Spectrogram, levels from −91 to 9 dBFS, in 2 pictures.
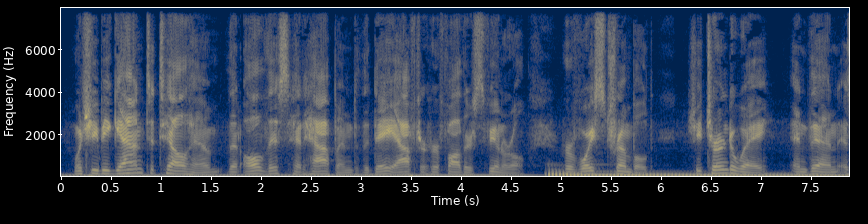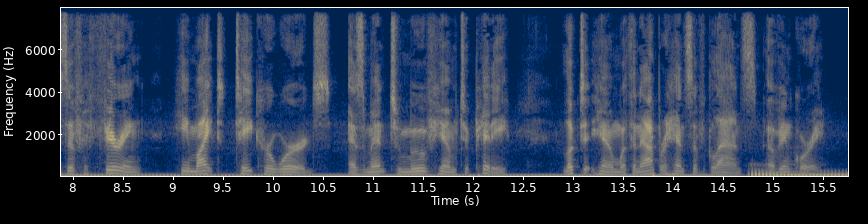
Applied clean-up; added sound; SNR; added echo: none; Bass guitar; 5 dB; none.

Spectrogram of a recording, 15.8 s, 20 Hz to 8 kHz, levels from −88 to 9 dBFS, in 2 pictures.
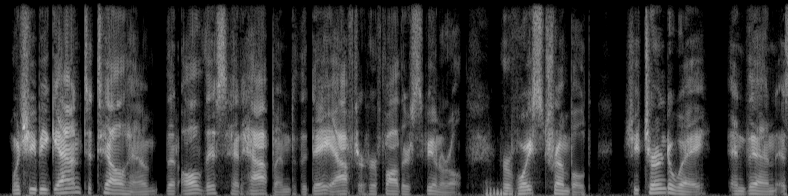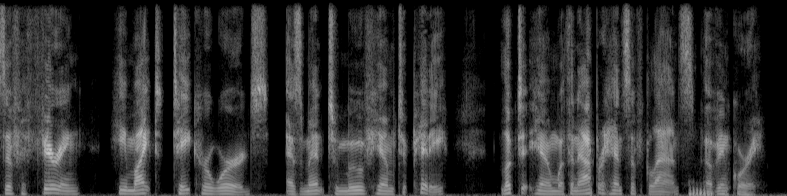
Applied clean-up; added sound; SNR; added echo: neural diffusion model UNIVERSE++.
